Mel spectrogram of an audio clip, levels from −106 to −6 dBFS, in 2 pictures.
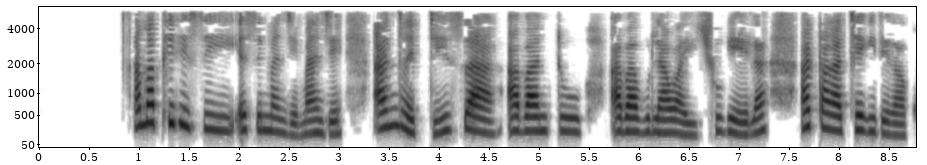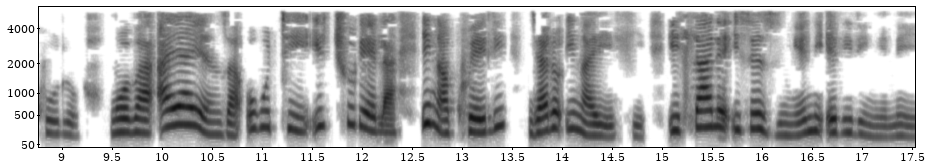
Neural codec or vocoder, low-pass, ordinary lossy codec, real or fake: codec, 24 kHz, 1.2 kbps, DualCodec; 5.4 kHz; MP3, 24 kbps; fake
